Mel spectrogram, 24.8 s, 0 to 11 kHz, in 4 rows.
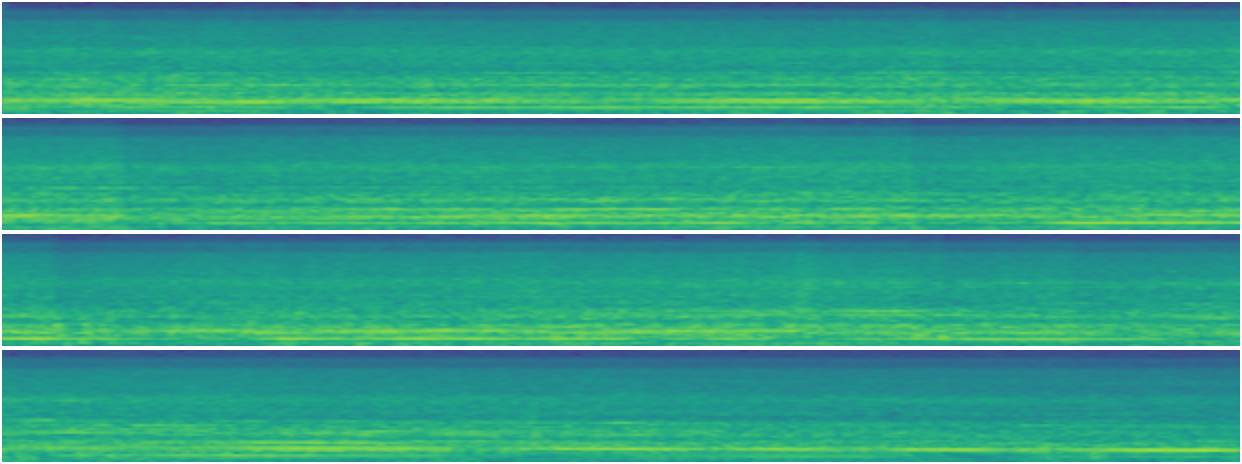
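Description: Seibu 2000 series electric train running at speed, heard from inside the car: a steady rumble of wheels on rail under a humming whine from the motors and gears, which dips slightly in pitch near the end.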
